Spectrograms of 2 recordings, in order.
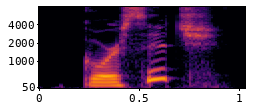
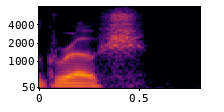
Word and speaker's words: Gorsuch: This is another one of those cases where there's a name that I clearly have been mispronouncing in my head for a very long time. – Which one? – Neil Gorsuch? – What were you saying? – In my mind, I call him Neil Grosch.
